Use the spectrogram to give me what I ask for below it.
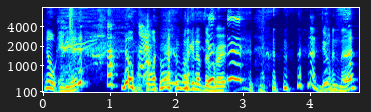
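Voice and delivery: scolding through laughter; mock grandparent refusing, laughing. Grandparents scolding in retold story.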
